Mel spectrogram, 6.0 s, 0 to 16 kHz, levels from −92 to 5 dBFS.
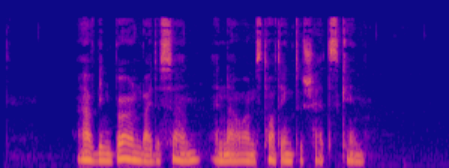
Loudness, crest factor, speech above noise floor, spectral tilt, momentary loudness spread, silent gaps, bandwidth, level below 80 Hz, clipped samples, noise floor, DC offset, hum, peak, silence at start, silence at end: -32 LUFS; 20 dB; 47 dB; -5 dB/octave; 9 LU; none; 11.5 kHz; -62 dBFS; under 0.1%; -78 dBFS; under 0.1%; none; -14 dBFS; 1.05 s; 1.15 s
